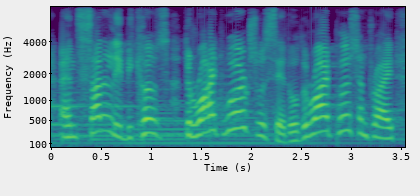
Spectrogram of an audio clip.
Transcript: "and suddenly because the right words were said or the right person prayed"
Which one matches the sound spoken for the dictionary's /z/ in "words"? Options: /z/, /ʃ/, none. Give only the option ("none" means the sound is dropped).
/z/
